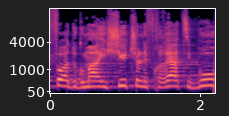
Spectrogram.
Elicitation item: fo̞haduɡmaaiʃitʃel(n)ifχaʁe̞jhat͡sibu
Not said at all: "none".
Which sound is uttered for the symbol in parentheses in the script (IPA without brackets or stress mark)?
n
